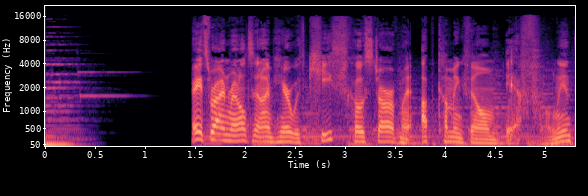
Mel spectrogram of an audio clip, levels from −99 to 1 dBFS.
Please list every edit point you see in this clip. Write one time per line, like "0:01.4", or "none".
0:01.2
